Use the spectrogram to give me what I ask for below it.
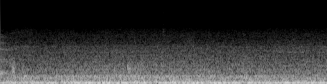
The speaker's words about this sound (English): I'm on the freeway, so it's going to have a lot of background noise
